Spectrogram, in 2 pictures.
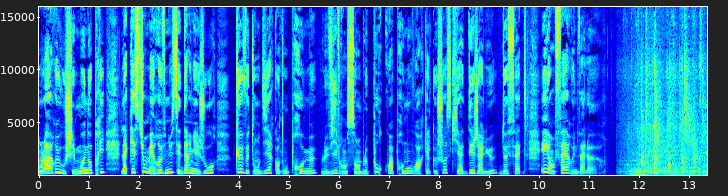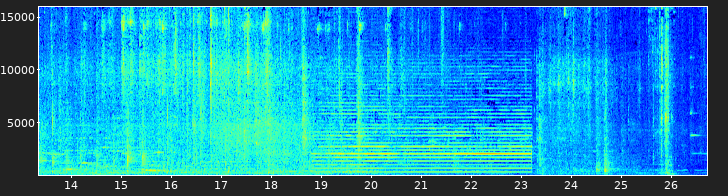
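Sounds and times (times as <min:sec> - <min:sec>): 
speech: 0:00.0 - 0:11.9
metro train rumbling along the rails: 0:11.6 - 0:26.3.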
